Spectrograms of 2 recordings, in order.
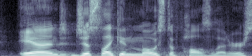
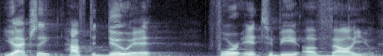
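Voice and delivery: normal talking voice

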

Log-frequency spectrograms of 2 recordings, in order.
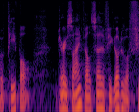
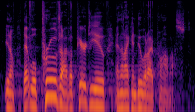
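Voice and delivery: voicing God; 5 semitones higher, 4 dB louder than usual. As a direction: proclaim it like God himself. Preacher voicing God's promise.

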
